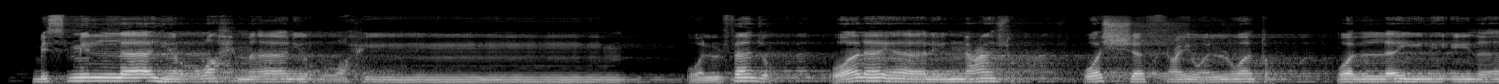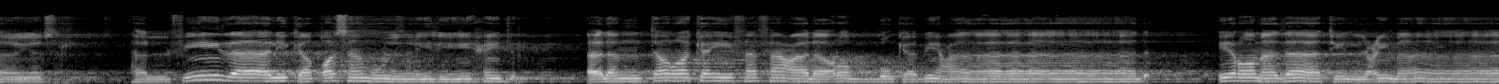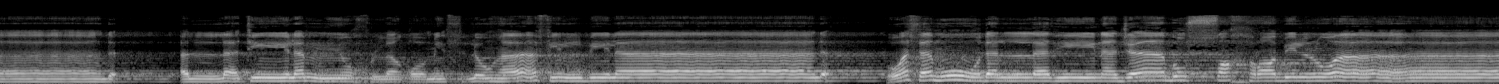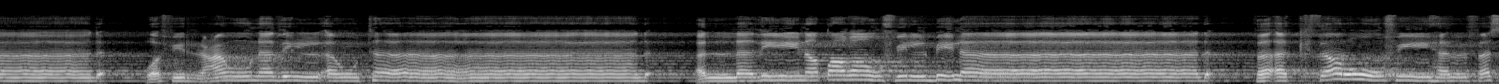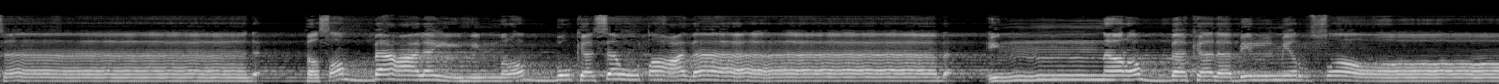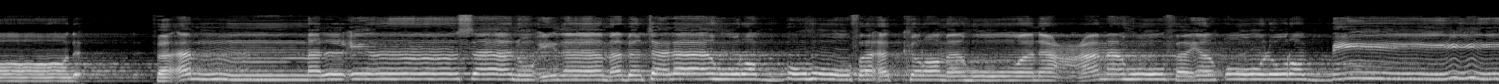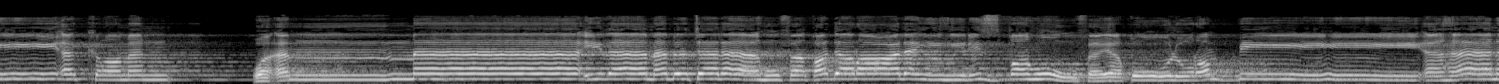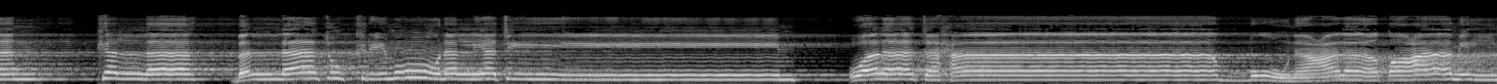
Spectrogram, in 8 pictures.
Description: استمع أو حمل سُورَةُ الفَجۡرِ بصوت الشيخ مشاري راشد العفاسي بجودة عالية MP3.
سُورَةُ الفَجۡرِ بصوت الشيخ مشاري راشد العفاسي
